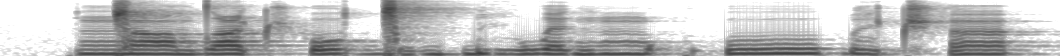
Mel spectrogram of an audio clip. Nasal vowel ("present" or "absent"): present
